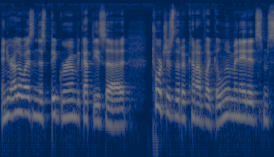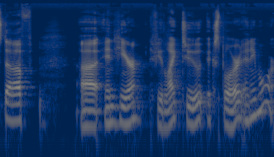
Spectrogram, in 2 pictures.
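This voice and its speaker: At a fairly quick pace, an ordinary speaking voice carries lively intonation on a very clean recording with a silent background. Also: man, fairly high pitch for a man. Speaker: tabletop game master and podcast host. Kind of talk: tabletop roleplaying game session.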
